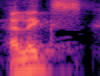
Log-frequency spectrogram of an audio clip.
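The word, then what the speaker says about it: a11y.css: project on github called alex so ali.css but pronounced alex and they have many more selectors and tests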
